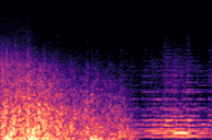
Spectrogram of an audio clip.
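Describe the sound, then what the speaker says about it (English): A thunderstorm with heavy rumbling thunder rolls through and fades into a softer low grumble, with a steady wash of rain underneath and no voices. "It was so stormy."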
